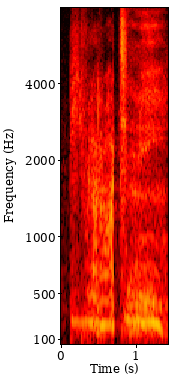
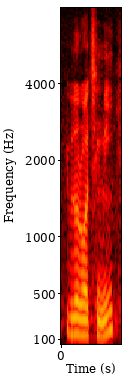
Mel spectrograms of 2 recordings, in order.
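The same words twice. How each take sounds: First: High, soft puppet voice; small high puppet showing off; self-important puppet. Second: Said in the usual way. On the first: Pretend. Puppet speaks, ventriloquist echoes.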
